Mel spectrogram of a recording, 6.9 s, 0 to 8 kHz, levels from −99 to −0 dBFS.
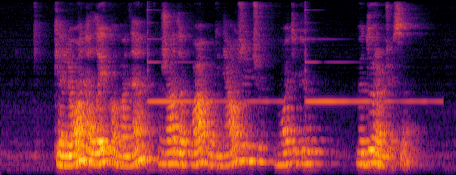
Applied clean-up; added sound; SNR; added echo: none; Acoustic guitar; 20 dB; reverberation time 0.6 s.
